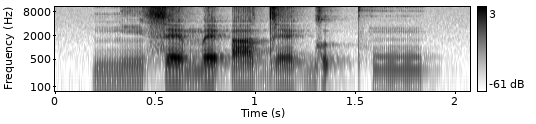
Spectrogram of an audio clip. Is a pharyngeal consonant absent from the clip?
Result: yes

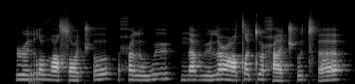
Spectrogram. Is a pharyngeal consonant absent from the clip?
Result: no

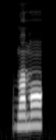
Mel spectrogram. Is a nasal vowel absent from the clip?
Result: no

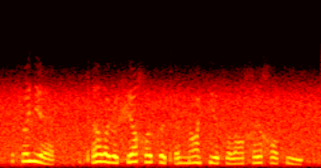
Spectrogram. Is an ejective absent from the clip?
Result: no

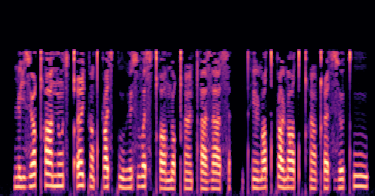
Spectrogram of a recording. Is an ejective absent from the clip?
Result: no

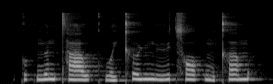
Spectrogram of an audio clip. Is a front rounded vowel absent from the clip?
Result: no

